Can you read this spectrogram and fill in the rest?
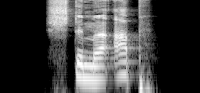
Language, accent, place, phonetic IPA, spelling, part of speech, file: German, Germany, Berlin, [ˌʃtɪmə ˈap], stimme ab, verb, De-stimme ab.ogg
- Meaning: inflection of abstimmen: 1. first-person singular present 2. first/third-person singular subjunctive I 3. singular imperative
